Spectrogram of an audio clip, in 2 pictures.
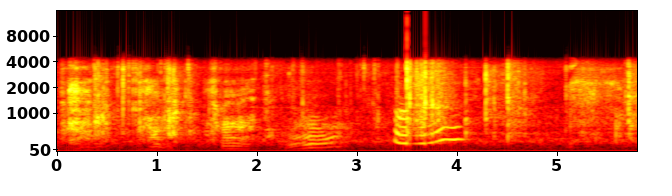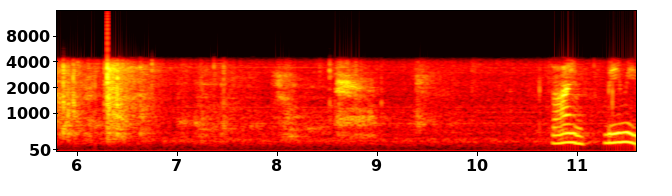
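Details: Stacey, a pet dog, walking around the house carrying her bone and making many different noises: mid-pitched whining and grumbling moans, some gliding up or down, in bursts, with a person talking over parts of it in a small room.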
